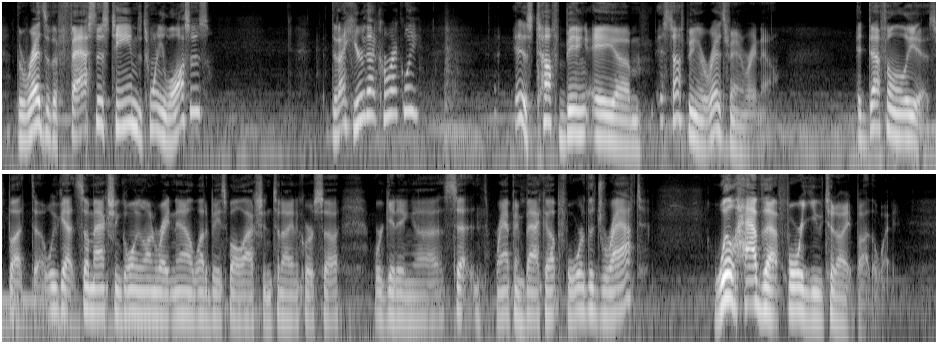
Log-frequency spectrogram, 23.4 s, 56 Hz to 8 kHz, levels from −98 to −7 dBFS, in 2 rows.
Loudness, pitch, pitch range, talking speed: -26 LUFS, 130 Hz, 115-160 Hz, 180 wpm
